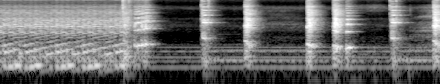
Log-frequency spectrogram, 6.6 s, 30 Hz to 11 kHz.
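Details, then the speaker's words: System 80 machine after a speaker replacement: game music plays full, loud and clear, with crisp sound-effect bursts and no crackle, buzz or dropouts; sound output now normal. "I'm so happens the ants not getting that off it's actually sounds really good sounds like a different machine"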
